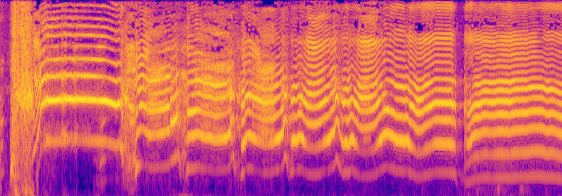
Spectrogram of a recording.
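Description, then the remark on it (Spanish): A loud voice screams and wails continuously, the pitch wavering up and down in sobbing swells with brief catches for breath, starting with a sharp burst. “Ah, no, no, ah, pues estoy gritando, me llorando.”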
